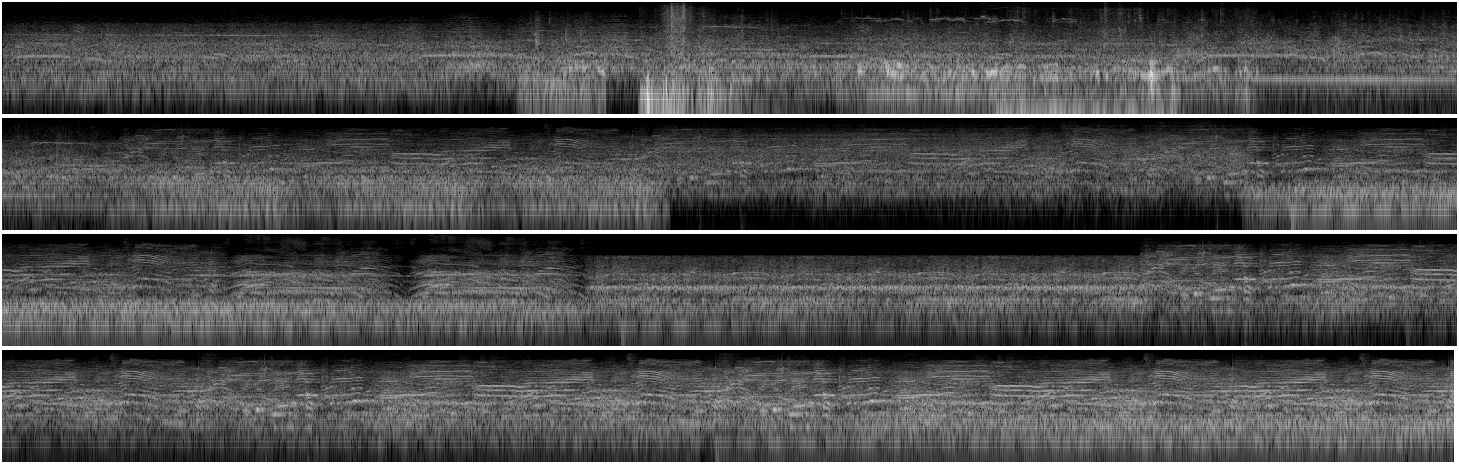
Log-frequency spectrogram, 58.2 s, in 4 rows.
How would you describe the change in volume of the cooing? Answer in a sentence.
The loudness of the cooing goes down, then up.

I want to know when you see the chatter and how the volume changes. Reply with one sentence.
The chatter can be heard from 0.0 to 58.1 s, getting louder.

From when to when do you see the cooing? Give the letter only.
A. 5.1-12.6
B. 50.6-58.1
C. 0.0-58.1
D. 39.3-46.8
A.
